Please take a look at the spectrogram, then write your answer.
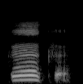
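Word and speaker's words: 哥哥: Nah, kemudian yang ketiga, keke. Keke yang artinya kakak laki-laki. Nah, diperhatikan keke ini adalah urutan nadanya nada pertama. Sama seperti mama.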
